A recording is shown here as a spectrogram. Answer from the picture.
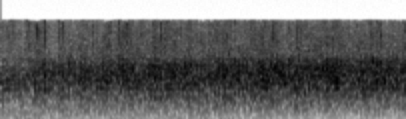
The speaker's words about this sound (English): Thank you. I appreciate the applause.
